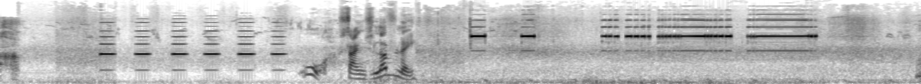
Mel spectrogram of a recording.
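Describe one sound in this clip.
A metal detector beeps in quick repeated pulses, then holds a steady tone.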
